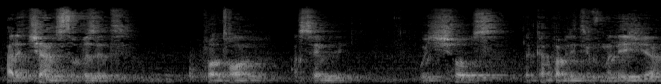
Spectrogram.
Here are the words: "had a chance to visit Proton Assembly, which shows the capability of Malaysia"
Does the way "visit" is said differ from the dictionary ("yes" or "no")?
no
